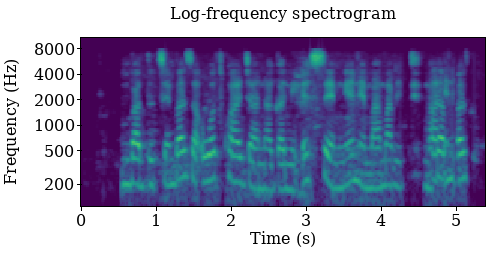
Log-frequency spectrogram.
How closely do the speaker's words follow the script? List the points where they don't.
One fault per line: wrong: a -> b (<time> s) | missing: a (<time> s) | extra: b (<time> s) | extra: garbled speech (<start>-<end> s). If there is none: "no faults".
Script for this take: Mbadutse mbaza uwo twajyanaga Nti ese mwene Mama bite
extra: garbled speech (4.6-5.2 s)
